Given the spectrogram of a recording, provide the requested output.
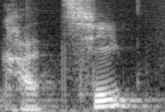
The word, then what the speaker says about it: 같이: a fairly easy word, you learn that it's pronounced like 같이, and you can be like, how am I supposed to know that this 갓 plus E is not 같이, but 같이?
